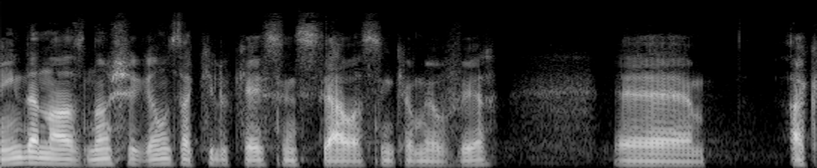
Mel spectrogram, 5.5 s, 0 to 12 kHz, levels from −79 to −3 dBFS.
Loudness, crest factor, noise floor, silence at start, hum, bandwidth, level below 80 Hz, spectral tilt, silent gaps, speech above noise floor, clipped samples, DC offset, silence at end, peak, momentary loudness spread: -22 LUFS; 22 dB; -57 dBFS; 0 s; none; 9.2 kHz; -50 dBFS; -6 dB/octave; none; 36 dB; under 0.1%; under 0.1%; 0 s; 0 dBFS; 12 LU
